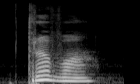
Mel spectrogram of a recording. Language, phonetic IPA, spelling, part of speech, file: Ukrainian, [trɐˈʋa], трава, noun, Uk-трава.ogg
- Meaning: 1. grass 2. herb 3. weed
